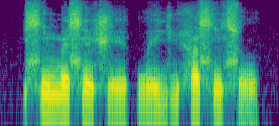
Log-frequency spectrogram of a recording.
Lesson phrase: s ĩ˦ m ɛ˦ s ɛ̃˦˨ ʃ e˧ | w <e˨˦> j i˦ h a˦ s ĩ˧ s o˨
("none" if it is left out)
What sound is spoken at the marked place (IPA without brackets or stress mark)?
e˧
